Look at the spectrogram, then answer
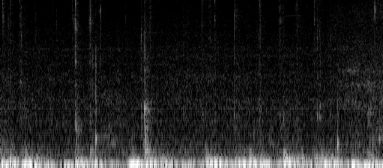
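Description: Keys on a computer keyboard tapped in a quick, uneven run of light clicks, close and fairly quiet, with no voice.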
